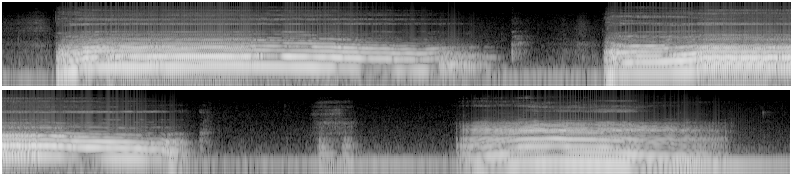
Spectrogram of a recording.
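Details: Basset Hound giving a sad howl: three long, drawn-out howls rich in harmonics, each swelling, holding steady and then sliding down, the first two about four seconds each and the last one shorter, over a steady low hum.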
